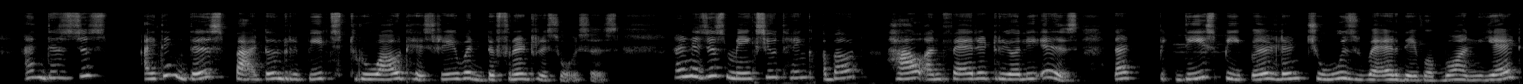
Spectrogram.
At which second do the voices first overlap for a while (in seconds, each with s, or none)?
none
